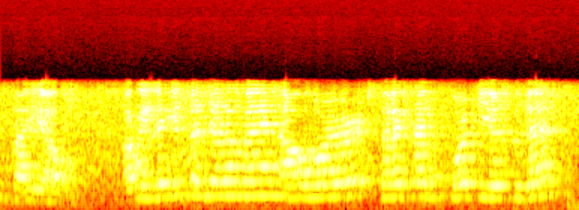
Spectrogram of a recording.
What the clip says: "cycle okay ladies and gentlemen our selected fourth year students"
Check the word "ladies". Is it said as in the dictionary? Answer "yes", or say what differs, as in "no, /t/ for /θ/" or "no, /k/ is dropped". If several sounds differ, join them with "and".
no, /s/ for /z/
